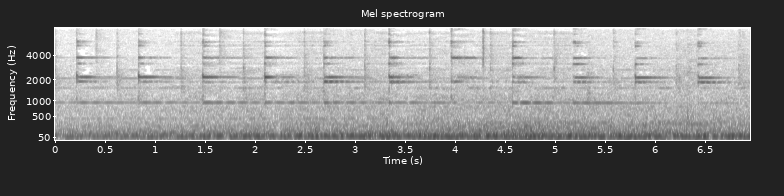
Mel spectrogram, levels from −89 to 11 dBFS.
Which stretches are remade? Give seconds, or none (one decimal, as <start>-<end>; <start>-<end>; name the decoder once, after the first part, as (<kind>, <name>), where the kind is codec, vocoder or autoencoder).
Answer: 1.2-2.7 (autoencoder, DAC-VAE); 3.2-5.2

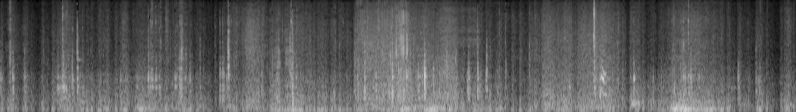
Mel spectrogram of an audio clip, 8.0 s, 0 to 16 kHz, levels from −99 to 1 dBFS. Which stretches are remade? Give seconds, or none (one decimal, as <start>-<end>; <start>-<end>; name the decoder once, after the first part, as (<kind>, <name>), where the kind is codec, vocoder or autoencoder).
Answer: none

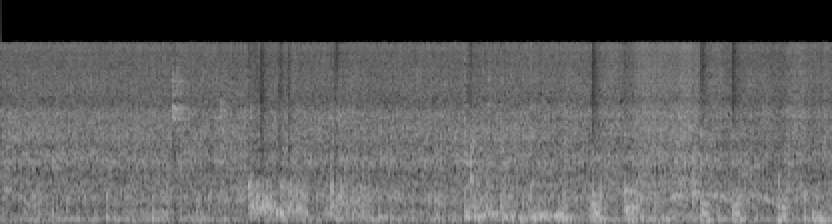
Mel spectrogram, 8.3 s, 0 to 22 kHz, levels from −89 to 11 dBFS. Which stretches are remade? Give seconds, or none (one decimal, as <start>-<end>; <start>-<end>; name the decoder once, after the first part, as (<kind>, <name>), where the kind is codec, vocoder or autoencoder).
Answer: 6.3-7.0 (autoencoder, DAC-VAE)

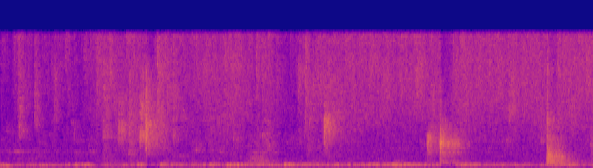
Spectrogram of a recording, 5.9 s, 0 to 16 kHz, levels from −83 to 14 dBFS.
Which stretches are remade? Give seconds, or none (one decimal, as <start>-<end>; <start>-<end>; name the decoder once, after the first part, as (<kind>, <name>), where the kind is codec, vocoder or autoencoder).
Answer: none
